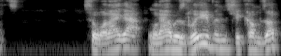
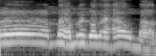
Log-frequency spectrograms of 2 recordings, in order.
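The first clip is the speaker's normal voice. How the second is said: mock sobbing, high-pitched, weepy, tearful delivery; 8 semitones higher than usual. Retelling how a girl cries about going to hell: imitating someone crying. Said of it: "They're crying, like".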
